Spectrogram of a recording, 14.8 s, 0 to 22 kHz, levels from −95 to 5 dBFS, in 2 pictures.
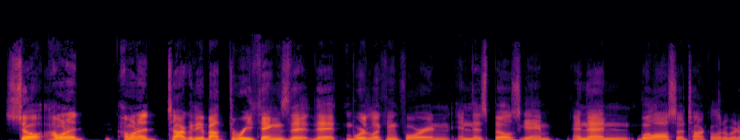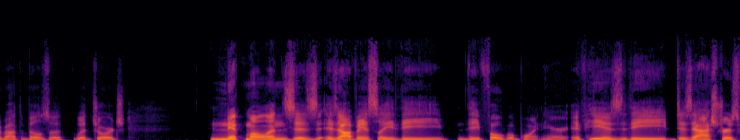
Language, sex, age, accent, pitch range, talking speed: English, male, 20-39, American, 125-150 Hz, 205 wpm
